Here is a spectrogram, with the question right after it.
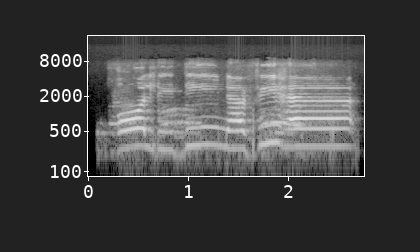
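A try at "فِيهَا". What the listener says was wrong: ये जो हा है ना, इसको खींचना है ज्यादा, इसके ऊपर मद भी है,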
